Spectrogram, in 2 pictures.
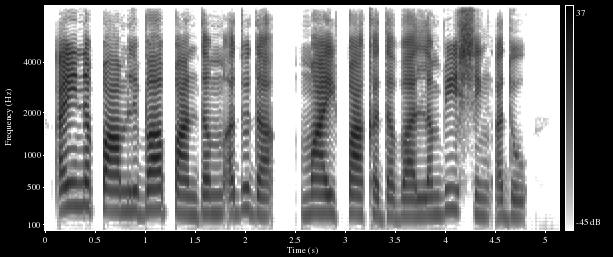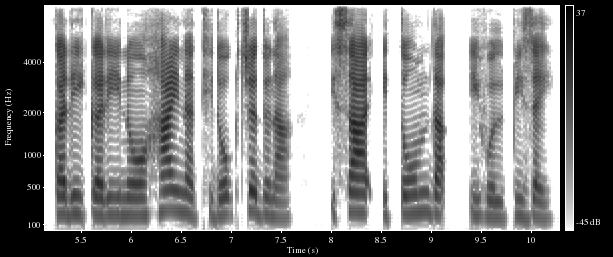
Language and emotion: Manipuri, neutral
